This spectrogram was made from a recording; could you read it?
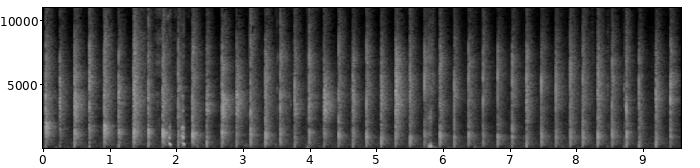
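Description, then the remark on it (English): Steady, brisk hand clapping, about four claps per second, keeping an even rhythm for nearly ten seconds. The claps are sharp and fairly loud, with no one talking. “I was enjoying your clapping.”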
